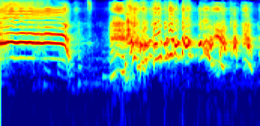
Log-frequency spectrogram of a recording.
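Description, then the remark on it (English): A person screams into a microphone, loud and piercing, held steady for about a second, then a brief pause followed by a burst of excited laughter and chattering vocal noise. “Don't scream in my ears.”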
